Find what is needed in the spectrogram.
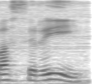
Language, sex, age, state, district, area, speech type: Kashmiri, male, 18-30, Jammu and Kashmir, Baramulla, urban, read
